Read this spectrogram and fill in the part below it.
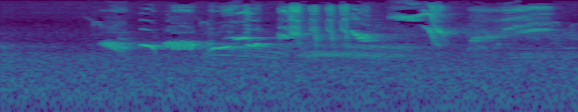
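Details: Blackbird preening on a fruit tree and singing: a low fluted warble slides into a rapid high, squeaky twitter, then trails off in thin scratchy notes; faint background noise throughout.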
